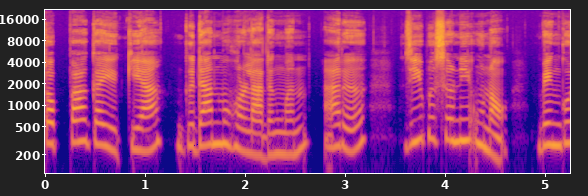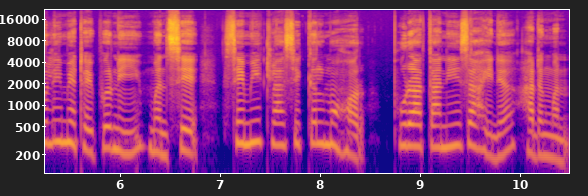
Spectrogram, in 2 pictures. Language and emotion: Bodo, neutral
